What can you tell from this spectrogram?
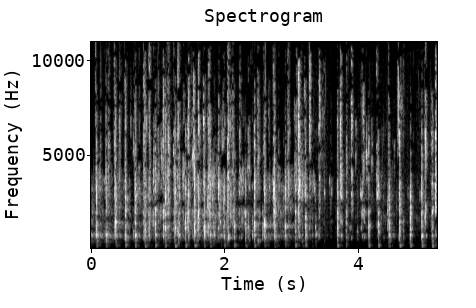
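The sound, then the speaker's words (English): A fork whisks a raw egg in a bowl, making a fast, steady run of light clicking taps against the side, with a brief pause before the rhythm resumes. Nobody speaks. “Kind of swish it around a little bit there.”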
